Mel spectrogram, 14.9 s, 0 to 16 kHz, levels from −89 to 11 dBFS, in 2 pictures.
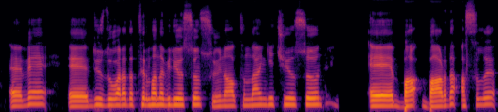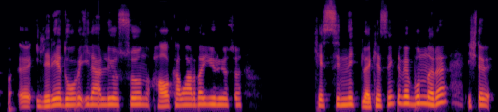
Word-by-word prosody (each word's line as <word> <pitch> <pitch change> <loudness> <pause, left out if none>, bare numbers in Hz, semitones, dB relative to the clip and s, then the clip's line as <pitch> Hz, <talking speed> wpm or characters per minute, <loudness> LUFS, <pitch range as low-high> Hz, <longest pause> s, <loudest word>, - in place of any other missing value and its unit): eee, 140 +1 +1
ve, 185 +1 -1 0.3
eee, 130 +1 +2
düz 165 -1 -3
duvara 165 +1 +2
da 165 -1 -3
tırmanabiliyorsun, 170 0 +1
suyun 135 -6 -6
altından 155 +4 -2
geçiyorsun, 170 0 -1 0.7
eee, 145 +1 +8
ba 140 +3 +4
barda 135 +7 +3
asılı 165 +4 -4 0.3
pı 125 0 -3
ileriye 135 +6 0
doğru 165 +2 -1
ilerliyorsun, 170 0 -3
halkalarda 160 +6 -1
yürüyorsun. 170 -1 -3 1.1
Kesinlikle, 155 -2 -1
kesinlikle 180 - -4
ve 195 -3 +1
bunları, 200 +3 +1 0.3
işte, 155 +2 -3
165 Hz, 100 wpm, -24 LUFS, 145-175 Hz, 1.1 s, eee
